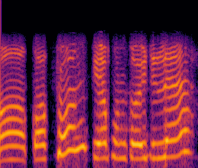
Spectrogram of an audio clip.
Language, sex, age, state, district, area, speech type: Assamese, female, 60+, Assam, Biswanath, rural, conversation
